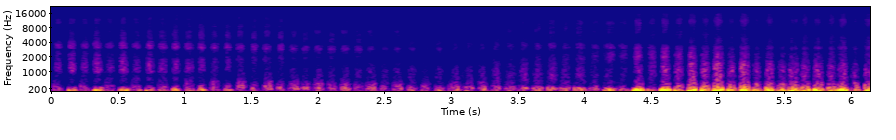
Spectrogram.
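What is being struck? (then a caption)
Wooden spoon handle rubbed with string. A string of floss is rapidly rubbed and scratched across the edge of a solid wooden spoon handle, making a fast, steady run of dry, low scratching strokes. The rubbing grows noticeably louder and fuller in its last two seconds.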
